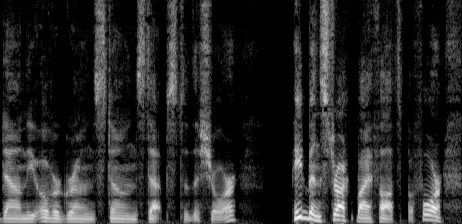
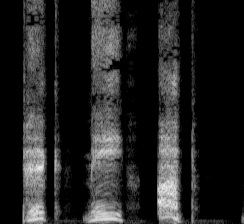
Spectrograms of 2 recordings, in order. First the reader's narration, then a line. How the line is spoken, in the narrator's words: Benny snarled in Flynn's mind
